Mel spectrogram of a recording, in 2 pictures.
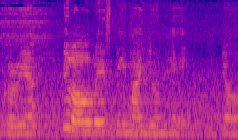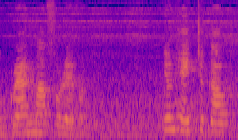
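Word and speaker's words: Unhei: turned to Joey she nodded slowly yes it's pronounced Yoon hey it means Grace Mr Kim's added Yoon hey Joey said slowly and this time perfectly it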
